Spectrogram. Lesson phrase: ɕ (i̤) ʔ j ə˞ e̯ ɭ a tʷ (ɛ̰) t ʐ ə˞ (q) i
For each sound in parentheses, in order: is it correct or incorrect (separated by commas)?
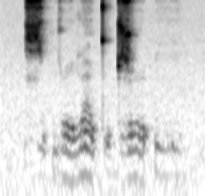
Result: incorrect, correct, incorrect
